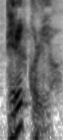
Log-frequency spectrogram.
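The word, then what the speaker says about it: Bergoglio: 베르골리오. 발음을 좀 더 강하게 하면 안 됩니다. 베르골리오 그러면 안 되고 골리온지 모르겠지만 어쨌든 하여간 호르헤 마리오 베르골리오라고 부르는 76살 되시는 분이 주기경이 됐다고 합니다.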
